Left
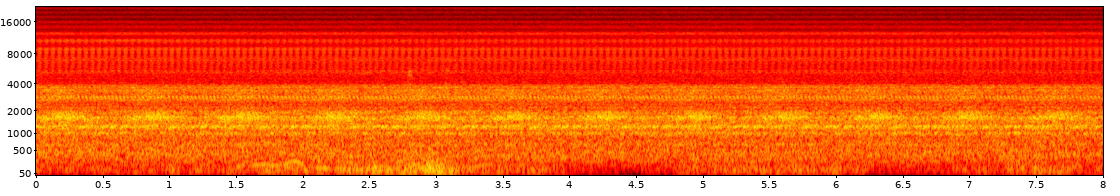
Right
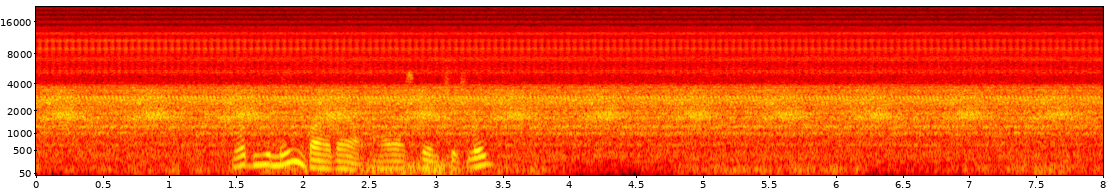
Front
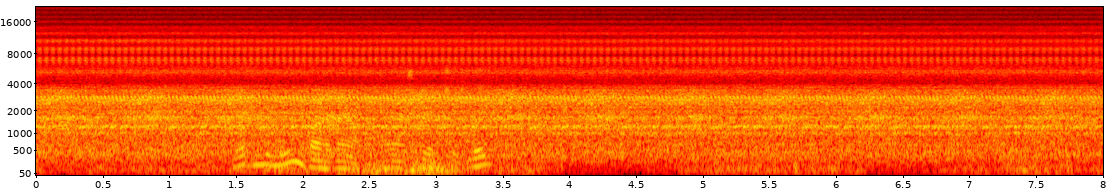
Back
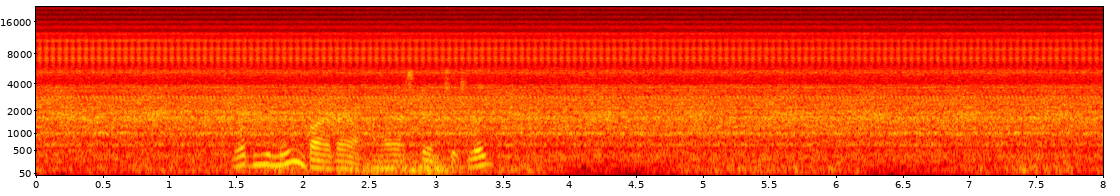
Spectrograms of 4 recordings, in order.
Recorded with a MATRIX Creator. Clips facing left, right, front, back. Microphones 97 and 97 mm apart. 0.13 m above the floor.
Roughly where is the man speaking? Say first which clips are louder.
Right 3 dB, back 3 dB; right.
